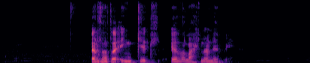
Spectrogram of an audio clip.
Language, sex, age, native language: Icelandic, male, 30-39, Icelandic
